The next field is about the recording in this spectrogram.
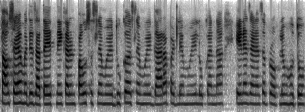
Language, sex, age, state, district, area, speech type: Marathi, female, 30-45, Maharashtra, Buldhana, rural, spontaneous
